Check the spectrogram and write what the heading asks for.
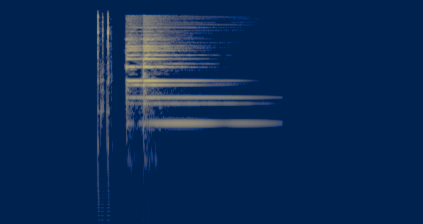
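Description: Subscribe-button animation sound effect: a quick mouse click about a second in, then a bright bell ding that rings for about a second and a half and fades away.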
